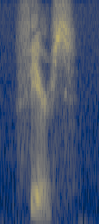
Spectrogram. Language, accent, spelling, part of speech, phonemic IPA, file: English, US, fierce, adjective / adverb, /fɪɹs/, En-us-fierce.ogg
- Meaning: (adjective) 1. Exceedingly violent, severe, ferocious, cruel or savage 2. Resolute or strenuously active 3. Threatening in appearance or demeanor 4. Excellent, very good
